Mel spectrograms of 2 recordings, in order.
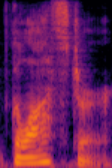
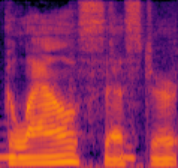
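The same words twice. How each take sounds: First: It is said shortened, with letters left silent. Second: It is said as spelled, every letter sounded. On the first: The speaker calls it right. "it's actually pronounced Gloucester" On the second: The speaker calls it wrong. "looks like Gloucester"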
